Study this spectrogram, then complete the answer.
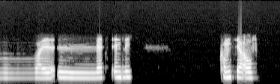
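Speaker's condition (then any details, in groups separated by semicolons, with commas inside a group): Stuttering; covert stuttering hidden over ten years, avoided words anticipated to be stuttered; no longer hidden, reads Gospel in church, practices reading at home beforehand; reading aloud in church not stutter-free; prolonged sounds, blocks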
